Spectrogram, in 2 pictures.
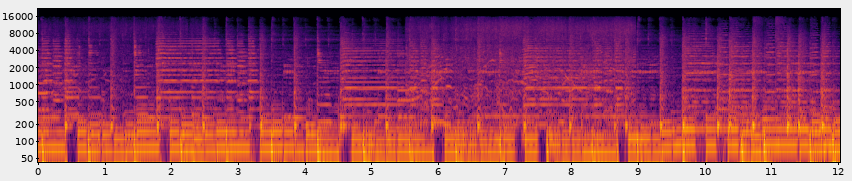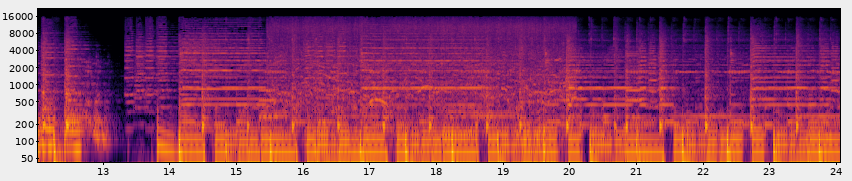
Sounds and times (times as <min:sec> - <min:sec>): Water: 0:00.0 - 0:03.4, 0:05.2 - 0:09.2, 0:14.2 - 0:20.4
Music: 0:00.0 - 0:24.0.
